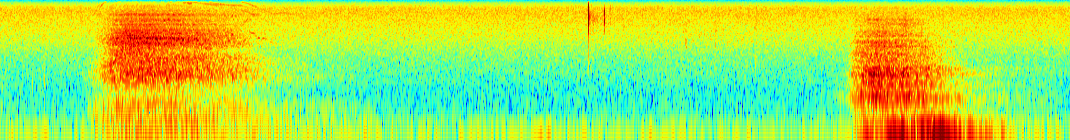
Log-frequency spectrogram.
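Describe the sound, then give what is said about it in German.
A slow, deep inhale followed after a pause by a long exhale, both breathy, with a tiny click in between and no talking, taken as a guided breathing exercise. “lass uns das mal gemeinsam machen, wir beide atmen jetzt tief ein und aus.”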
